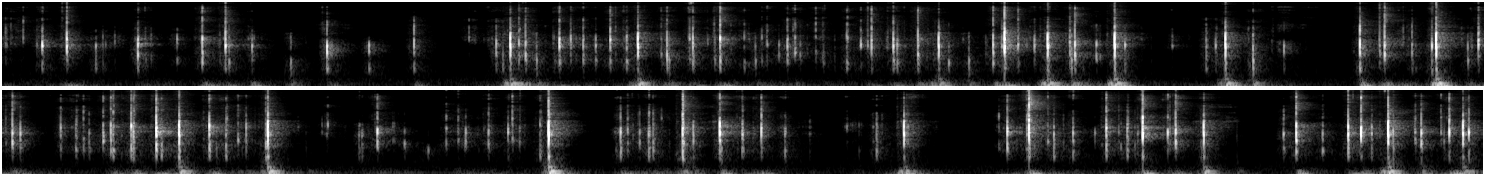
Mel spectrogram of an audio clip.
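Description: Fingertips type in quick bursts on a HyperX Alloy Origins Core mechanical keyboard with HX Red switches and backlit black and red PBT keycaps, captured in side close-up. Each keystroke gives a crisp, bright clack that dies away almost instantly, with little low end. The bursts of fast typing are broken by brief pauses.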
